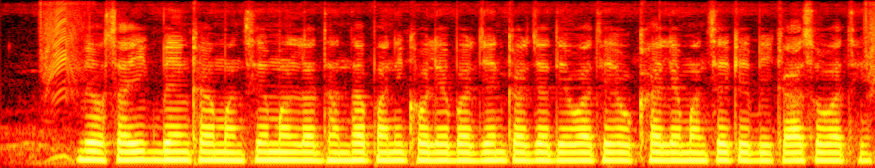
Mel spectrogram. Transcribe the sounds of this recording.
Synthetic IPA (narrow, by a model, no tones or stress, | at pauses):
ʋjəʋsaːɪkbɛ̃ːŋkʰːamənsemə̃nlad̪ʱə̃nd̪ʱapaːnikʰoːlebəɾd͡ʒenkəɾd͡ʒad̪eːʋat̪ʰeokʰalemɐnsekebɪkaːsɦoːat̪ʰeː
